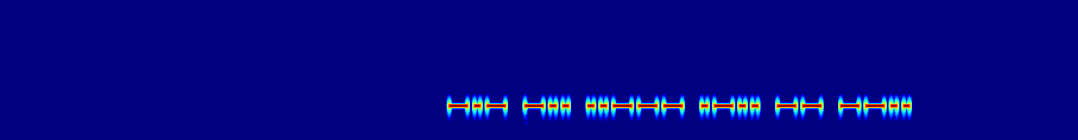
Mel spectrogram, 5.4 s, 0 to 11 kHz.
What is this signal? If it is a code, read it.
Morse code, heard as a keyed tone, about 34 wpm, 700 Hz. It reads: KD2LMZ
